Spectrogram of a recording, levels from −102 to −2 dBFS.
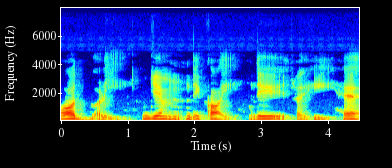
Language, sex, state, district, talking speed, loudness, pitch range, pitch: Hindi, male, Madhya Pradesh, Umaria, 95 wpm, -23 LUFS, 100-105 Hz, 100 Hz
